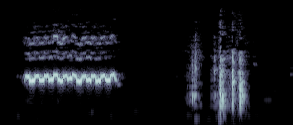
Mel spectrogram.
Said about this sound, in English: She hears the telephone and answers it.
